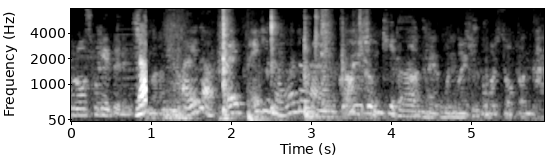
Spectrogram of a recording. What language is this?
Korean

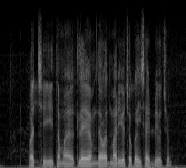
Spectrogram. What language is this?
Gujarati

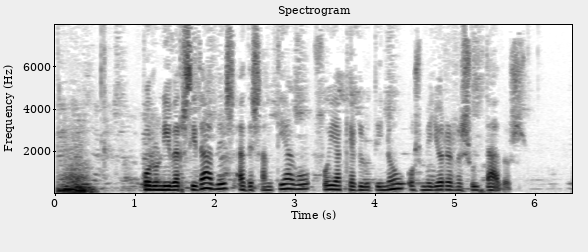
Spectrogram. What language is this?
Galician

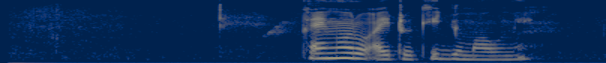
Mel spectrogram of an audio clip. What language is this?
Masai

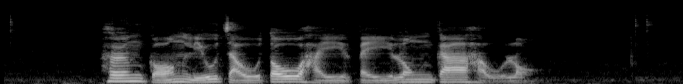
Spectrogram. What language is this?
Cantonese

